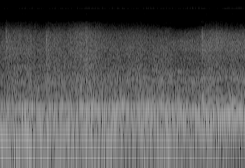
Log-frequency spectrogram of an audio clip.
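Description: Ambient electronic track: sustained synth drone notes held over a textured, hissy noise bed, with no beat.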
